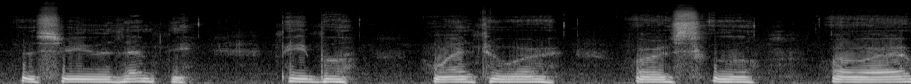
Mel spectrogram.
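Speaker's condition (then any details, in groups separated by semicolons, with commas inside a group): Parkinson's disease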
